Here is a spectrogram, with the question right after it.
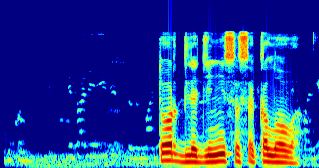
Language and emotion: Russian, neutral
